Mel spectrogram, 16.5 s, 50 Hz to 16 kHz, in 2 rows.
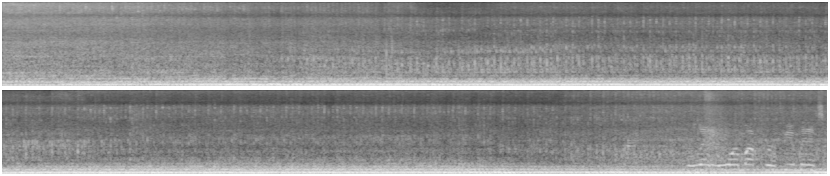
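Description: A 1953 Jaguar XK 120 engine idles just after startup, a loud, steady, low rumble that holds an even rhythm close by for the whole stretch.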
